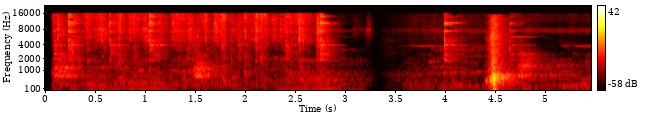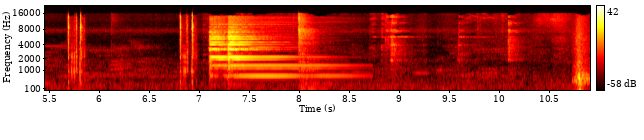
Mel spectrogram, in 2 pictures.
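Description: Metal clinks and knocks from a chrome kitchen tap and its wall fitting being handled, with one loud knock about halfway through. Two sharp clicks follow, then a bright ringing chime about seven seconds in that fades out over a second and a half.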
